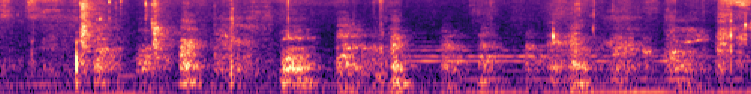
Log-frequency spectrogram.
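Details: Golden Retriever eating treats, a very greedy dog known for loud mouth noises: wet smacking, licking and crunching bursts in quick irregular succession, with faint background music.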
